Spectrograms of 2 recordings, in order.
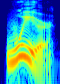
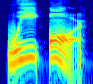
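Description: First: The words are joined into one syllable. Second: The two words are said in full. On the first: "luego contraído con el pronombre personal" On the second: "oirá el verbo sin contracción"

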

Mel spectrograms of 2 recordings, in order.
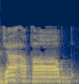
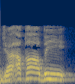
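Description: First: The last word ends without a final 'ee' vowel. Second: The last word ends with a long 'ee' vowel. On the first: The final letter is dropped in writing. "بعضهم يقول يقف عليها جاء قاض، إذن يكتبها بدون الياء" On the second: The final letter is kept in writing. "وبعضهم يقول جاء قاضي، إذن يكتبها بالياء"

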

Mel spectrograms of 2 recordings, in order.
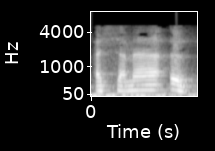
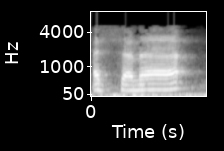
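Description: First: The final glottal stop is released with a bounce. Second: The final glottal stop is closed off sharply. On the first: The speaker calls it wrong. "السماء بقلق الهمزة، لا" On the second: The speaker calls it right. "تحبس الهمزة في الحلق، تغلق مباشرة الوترين الصوتيين"

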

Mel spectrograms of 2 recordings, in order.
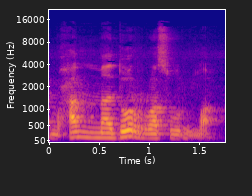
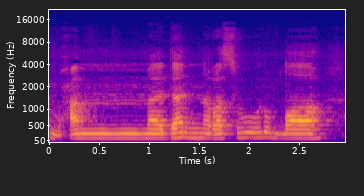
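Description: First: The ending is said as ur before r. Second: The n is kept separate as an. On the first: "Ein berühmter Fehler ist, dass man in diesem Fall sagt Muhammadur Rasulullah" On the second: "Wenn man auch hier wieder kein Idram macht"

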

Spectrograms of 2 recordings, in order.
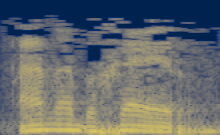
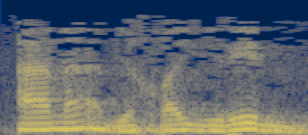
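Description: First: The last word ends without a vowel ending. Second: The last word ends with a pronounced -in. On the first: This is the natural way of real conversation. "Kalau dalam praktek yang asli memang disukun semua" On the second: This applies the full grammar rules. "belajar untuk menerapkan kaidah"

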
